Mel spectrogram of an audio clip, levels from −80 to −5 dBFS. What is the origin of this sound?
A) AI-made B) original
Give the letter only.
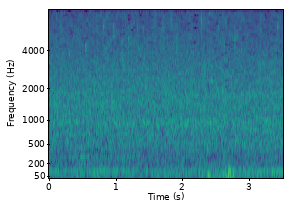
B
